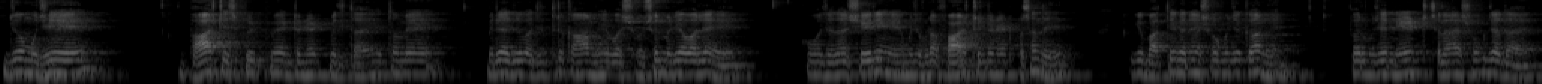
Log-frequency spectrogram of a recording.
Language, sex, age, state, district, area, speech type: Hindi, male, 30-45, Madhya Pradesh, Ujjain, rural, spontaneous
